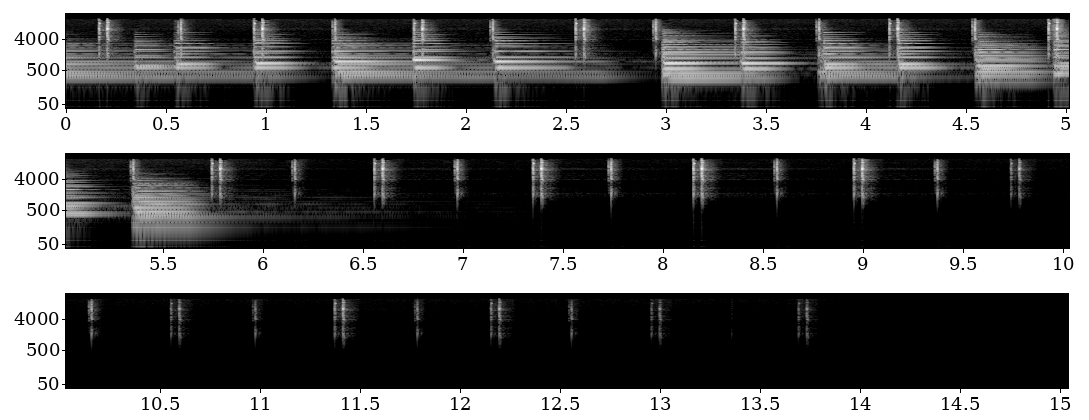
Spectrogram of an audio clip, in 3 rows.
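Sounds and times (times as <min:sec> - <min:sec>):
piano chord: 0:00.0 - 0:06.6
clock ticking: 0:00.0 - 0:13.1.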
